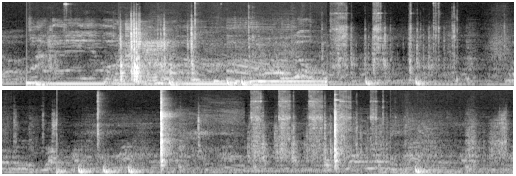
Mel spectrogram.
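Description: A hand ratchet clicking and metal tools and bolts clinking as bolts are undone on a snowmobile's front suspension. A steady whirr runs for about the first three seconds, and two sharper metallic clinks stand out in the second half.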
